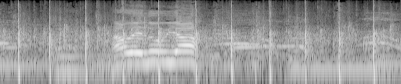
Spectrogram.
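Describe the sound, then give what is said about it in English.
An audience claps and shouts to the Lord before being seated: sharp, irregular hand claps ring out throughout, with a loud sustained cry rising over the crowd midway and scattered voices calling beneath the applause. “Now give a hand clap and a shout to the Lord before you're seated.”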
